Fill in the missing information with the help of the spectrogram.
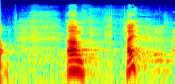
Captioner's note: speaks off microphone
